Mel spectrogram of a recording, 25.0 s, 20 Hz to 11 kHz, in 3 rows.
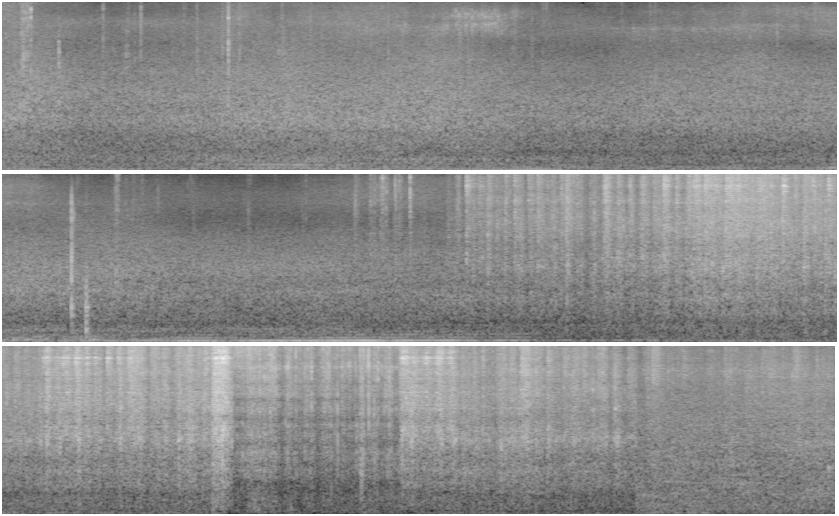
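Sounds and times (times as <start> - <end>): shopping cart wheels rolling: 12.1 - 25.0
shopping cart clank: 12.8 - 25.0.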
